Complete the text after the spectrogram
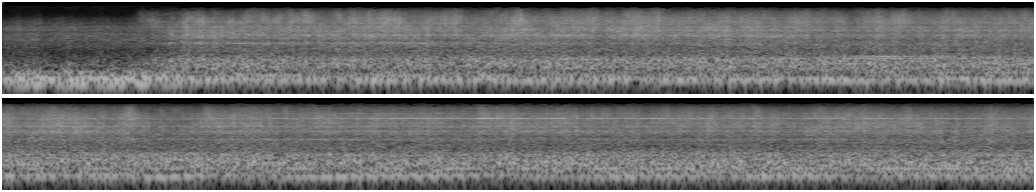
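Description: Diesel locomotives roar as they climb past in the distance.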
